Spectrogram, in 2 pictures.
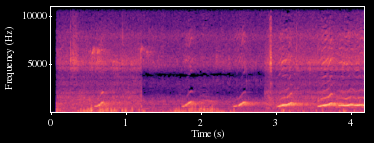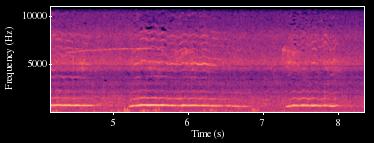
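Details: Captive gibbon at Lisbon Zoo, Portugal, 2019, calling in a series of short rising whoops that come faster and stretch into long, sustained, slightly wavering hoots, each clear and tonal over low background murmur.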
